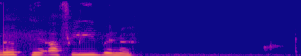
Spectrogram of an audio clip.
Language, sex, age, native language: Icelandic, male, 8, Icelandic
